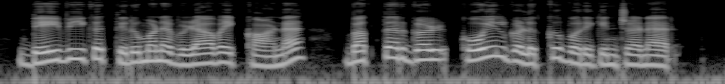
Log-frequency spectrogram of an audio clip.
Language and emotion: Tamil, neutral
